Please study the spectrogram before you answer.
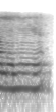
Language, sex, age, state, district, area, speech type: Tamil, male, 18-30, Tamil Nadu, Erode, rural, conversation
